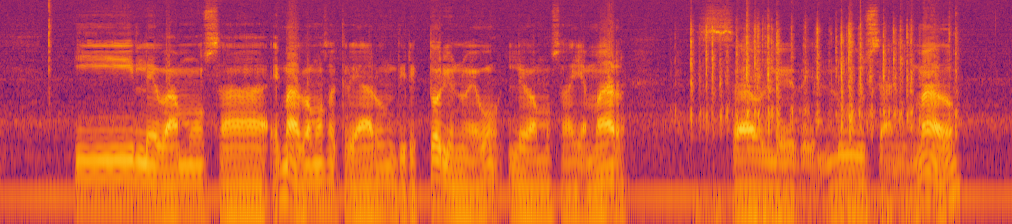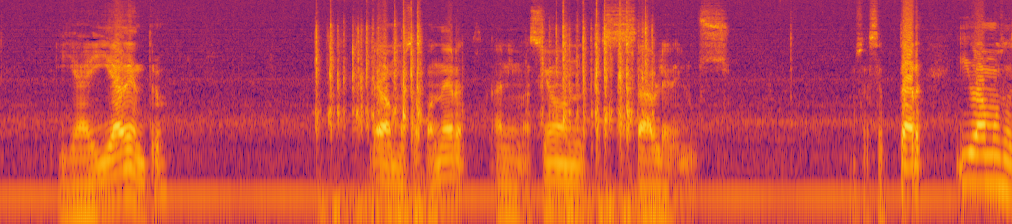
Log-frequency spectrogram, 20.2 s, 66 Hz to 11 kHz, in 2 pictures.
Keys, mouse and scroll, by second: 3.2 click, 4.2 click, 6.3-8.5 typing, 8.9 Return, 11.3 click, 12.7-13.6 typing, 14.9-15.9 typing, 17.7 click, 19.2-19.8 scroll down 2.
